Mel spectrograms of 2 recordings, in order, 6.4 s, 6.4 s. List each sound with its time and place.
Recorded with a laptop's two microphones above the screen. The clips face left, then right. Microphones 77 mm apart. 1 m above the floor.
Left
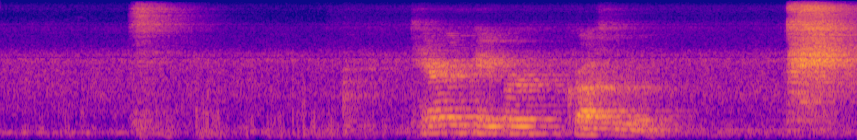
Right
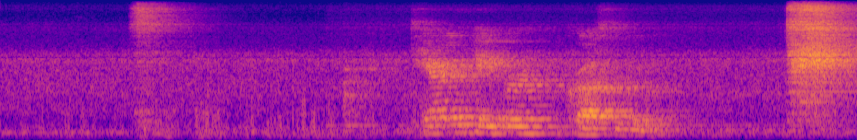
1.0 s a whoosh: 85° left, 1.1 m
2.4 s tearing paper: 35° left (ahead or behind), 0.7 m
